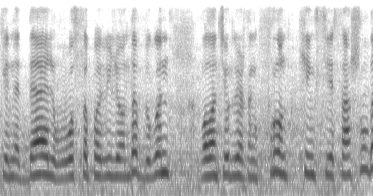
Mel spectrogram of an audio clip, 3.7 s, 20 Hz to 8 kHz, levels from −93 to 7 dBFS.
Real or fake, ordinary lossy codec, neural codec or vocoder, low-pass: fake; none; codec, 24 kHz, 6 kbps, HILCodec; 7.2 kHz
